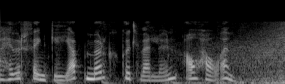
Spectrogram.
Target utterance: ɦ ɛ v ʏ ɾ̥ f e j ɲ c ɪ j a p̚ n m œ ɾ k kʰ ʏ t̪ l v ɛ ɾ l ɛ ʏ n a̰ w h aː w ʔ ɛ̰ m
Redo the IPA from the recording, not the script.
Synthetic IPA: ɦ ɛ v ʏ ɾ̥ f e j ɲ c ɪ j a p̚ n m œ ɾ k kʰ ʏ t̪ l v ɛ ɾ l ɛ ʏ n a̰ w h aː w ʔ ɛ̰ m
